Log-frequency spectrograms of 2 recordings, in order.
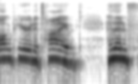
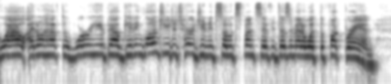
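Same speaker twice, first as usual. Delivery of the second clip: mock tearful voice, higher pitch; 4 semitones higher than usual. Retelling a remark at the store: imitating own tearful words. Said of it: "just teared up going".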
